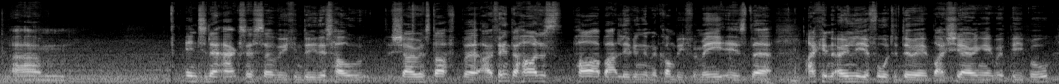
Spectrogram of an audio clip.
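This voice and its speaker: A low-pitched man in his 30s from Jersey in the Channel Islands hosts a travel vlog, chatting casually in a question-and-answer style while driving outdoors. He's recorded by an action or small camera in the vehicle, sitting far from the mic, and engine and road noise fill the moving car.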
